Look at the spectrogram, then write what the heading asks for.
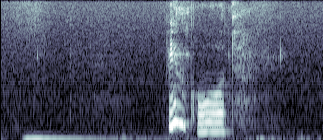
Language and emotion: Russian, sad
